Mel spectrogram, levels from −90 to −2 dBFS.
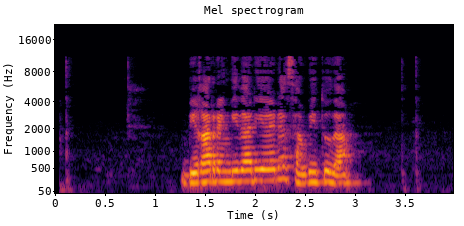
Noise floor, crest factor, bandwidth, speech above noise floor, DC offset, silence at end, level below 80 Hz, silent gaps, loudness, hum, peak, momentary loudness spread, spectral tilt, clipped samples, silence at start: -67 dBFS; 18 dB; 11.5 kHz; 46 dB; under 0.1%; 0.95 s; -64 dBFS; none; -22 LUFS; none; -6 dBFS; 9 LU; -5 dB/octave; under 0.1%; 1.25 s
